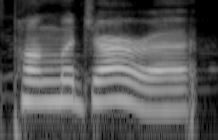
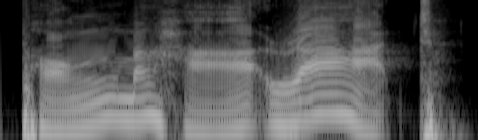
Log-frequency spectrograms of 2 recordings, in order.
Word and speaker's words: Maharat: You gave us Pong Majara. Oh, go for it. No, the last 2 you got wrong. The last 2 is, so the fourth one, Pong Itije. And the fifth one, Pong Maharat.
